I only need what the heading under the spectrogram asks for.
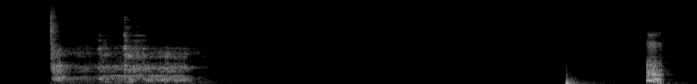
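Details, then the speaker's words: MSD SD-2 disk drive, caseless, fuse apparently bypassed, unused for an unknown time, first power-on: a short whirring clatter then two single clicks, with no head banging; a normal power-on self-test. "it makes the usual noise that you showed it never did the head banging it never did"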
